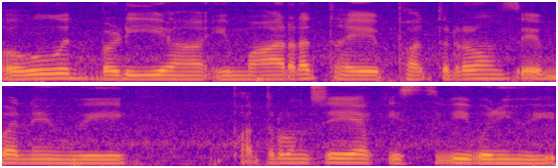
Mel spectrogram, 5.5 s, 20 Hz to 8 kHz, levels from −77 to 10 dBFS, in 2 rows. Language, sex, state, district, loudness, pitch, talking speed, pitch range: Hindi, male, Andhra Pradesh, Anantapur, -16 LUFS, 145 Hz, 130 wpm, 140-155 Hz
